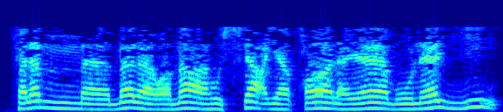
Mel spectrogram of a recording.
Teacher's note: قرأ قالون بكسر الياء هكذا: فلما بلغ معه السعي قال يا بني إني أرى في المنام أني أذبحك.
